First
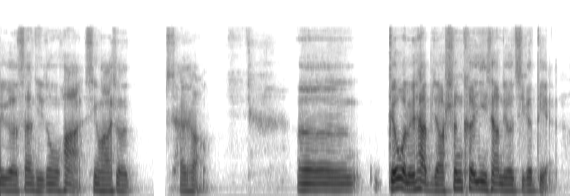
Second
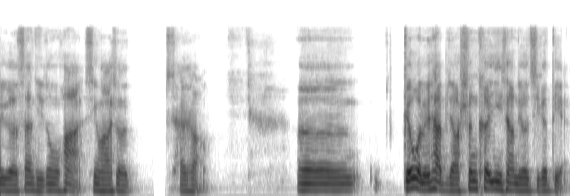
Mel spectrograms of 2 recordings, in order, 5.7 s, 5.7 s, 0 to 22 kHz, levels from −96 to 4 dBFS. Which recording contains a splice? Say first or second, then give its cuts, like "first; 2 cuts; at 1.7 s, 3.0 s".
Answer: first; 1 cut; at 3.8 s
